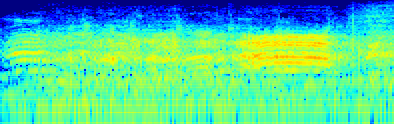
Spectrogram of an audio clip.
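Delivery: a long high giggle; high laugh. Real, not acted. Son proposes swim, pastor laughs high. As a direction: giggle at the memory.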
